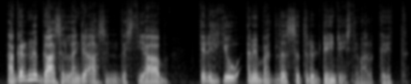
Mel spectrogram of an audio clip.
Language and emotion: Kashmiri, neutral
